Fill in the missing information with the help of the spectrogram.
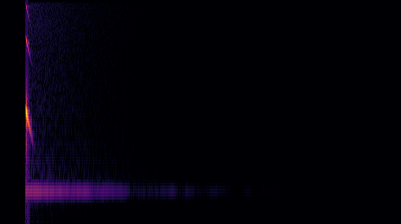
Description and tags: Tonic Whistle
This is an electronic whistle sample. It was created using the electronic VST instrument Micro Tonic from Sonic Charge. Ideal for constructing electronic drumloops...
drum, electronic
